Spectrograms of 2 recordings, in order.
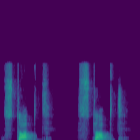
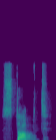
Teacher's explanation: Não está vibrando o som, esse som de explosão, de estouro, é na boca. As cordas vocais não estão vibrando. Então, esse é um voiceless sound, faz com que as nossas cordas vocais não vibrem.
